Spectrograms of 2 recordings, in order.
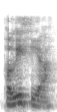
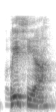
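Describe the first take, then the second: No difference in how they are said.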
